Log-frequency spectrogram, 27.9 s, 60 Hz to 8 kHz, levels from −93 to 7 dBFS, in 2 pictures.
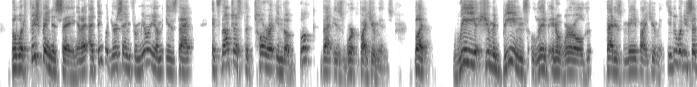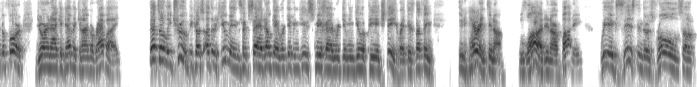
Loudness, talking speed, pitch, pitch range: -24 LUFS, 190 wpm, 175 Hz, 150-220 Hz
